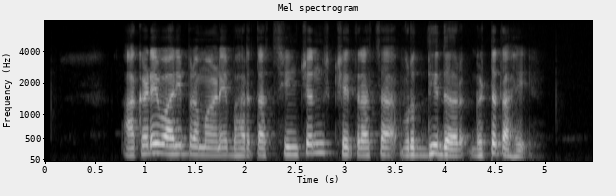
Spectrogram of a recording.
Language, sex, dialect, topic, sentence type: Marathi, male, Standard Marathi, agriculture, statement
